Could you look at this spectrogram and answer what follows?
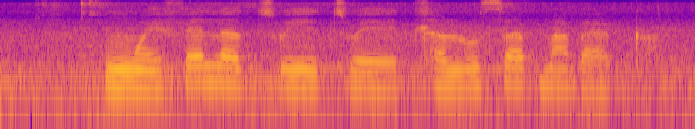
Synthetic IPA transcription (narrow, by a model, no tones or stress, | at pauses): ŋ̩ŋwɛfɛlat͡sʼwet͡sʼwɛt͡ɬʰalʊsamabaːkʼḁ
